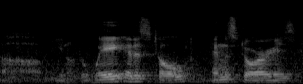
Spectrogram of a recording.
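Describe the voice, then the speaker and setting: A man's voice: fairly low pitch, lively intonation, normal speed, a bit bright, roomy sound, a little hiss or hum. A young man from Ghana, a student moderating a Q and A, speaking hesitantly with many fillers. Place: event hall.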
